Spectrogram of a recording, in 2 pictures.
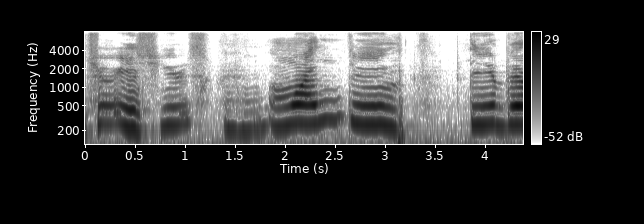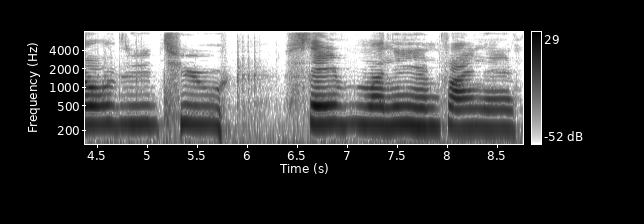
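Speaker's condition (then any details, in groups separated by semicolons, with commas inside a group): Cerebral palsy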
